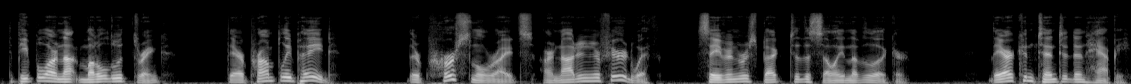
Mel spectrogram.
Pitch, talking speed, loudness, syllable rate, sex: 115 Hz, 165 wpm, -20 LUFS, 5.6 syllables/s, male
